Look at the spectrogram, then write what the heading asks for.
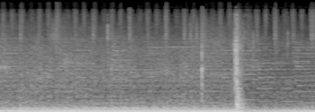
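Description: A car engine runs and pulls away on a short drive with the fuel tank nearly empty: a loud, steady low rumble fills the whole stretch, with a brief sharp click or knock near the end and no talking.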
